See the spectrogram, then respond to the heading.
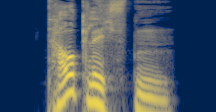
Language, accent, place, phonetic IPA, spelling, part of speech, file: German, Germany, Berlin, [ˈtaʊ̯klɪçstn̩], tauglichsten, adjective, De-tauglichsten.ogg
- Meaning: 1. superlative degree of tauglich 2. inflection of tauglich: strong genitive masculine/neuter singular superlative degree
